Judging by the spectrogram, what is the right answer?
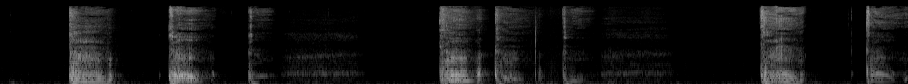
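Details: Girl coughing in a short wet-cough compilation: about eight loose, rattling coughs in short bursts with gurgling breaths between, a wet, productive cough.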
